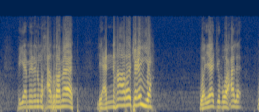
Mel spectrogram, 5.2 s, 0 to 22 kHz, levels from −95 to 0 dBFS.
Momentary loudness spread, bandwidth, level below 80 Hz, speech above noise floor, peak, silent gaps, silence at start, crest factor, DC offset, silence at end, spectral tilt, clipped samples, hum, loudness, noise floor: 12 LU; 12 kHz; -42 dBFS; 38 dB; -4 dBFS; none; 0.35 s; 12 dB; under 0.1%; 0 s; -6.5 dB/octave; under 0.1%; none; -15 LUFS; -52 dBFS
